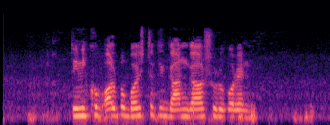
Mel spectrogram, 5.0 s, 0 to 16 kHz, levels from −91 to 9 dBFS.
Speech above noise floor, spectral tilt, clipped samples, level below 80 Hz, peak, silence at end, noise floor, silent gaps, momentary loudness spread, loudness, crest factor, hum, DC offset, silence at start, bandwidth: 27 dB; -8 dB/octave; under 0.1%; -50 dBFS; -2 dBFS; 0.25 s; -42 dBFS; none; 22 LU; -16 LUFS; 16 dB; none; under 0.1%; 0.4 s; 7.2 kHz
